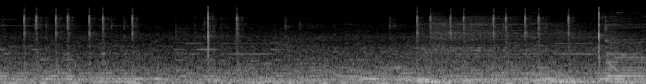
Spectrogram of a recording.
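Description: Video slot machine playing its electronic game music, with a scatter of quick ticking clicks as the reels spin and stop.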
